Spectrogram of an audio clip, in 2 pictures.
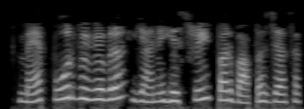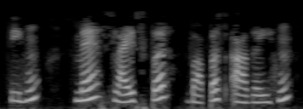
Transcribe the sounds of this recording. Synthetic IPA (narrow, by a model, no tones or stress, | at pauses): mɛ̃ːpuːɾʋɪʋɪʋɾəjaːniɦɪsʈɾipɐɾʋaːpəsd͡ʒaːsɐk̚t̪iɦũː | mɛ̃ːslaːɪɖspɐɾʋaːpəsa̰ːɡɐiɦũː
